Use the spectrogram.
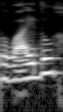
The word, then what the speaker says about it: Lidl: And apparently they have little also here or Lidle, how they pronounce it here.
